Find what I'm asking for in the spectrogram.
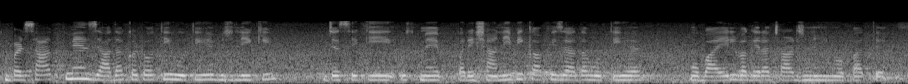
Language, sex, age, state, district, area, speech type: Urdu, female, 18-30, Uttar Pradesh, Aligarh, urban, spontaneous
